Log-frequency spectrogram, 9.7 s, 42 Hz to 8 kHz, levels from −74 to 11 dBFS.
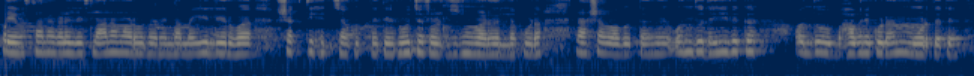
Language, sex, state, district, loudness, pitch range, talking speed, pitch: Kannada, female, Karnataka, Belgaum, -35 LUFS, 200-220 Hz, 110 wpm, 210 Hz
